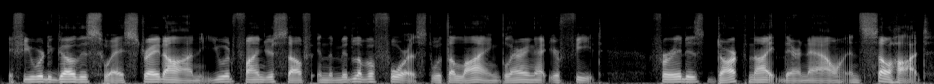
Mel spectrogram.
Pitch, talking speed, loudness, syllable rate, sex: 105 Hz, 230 wpm, -20 LUFS, 4.9 syllables/s, male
